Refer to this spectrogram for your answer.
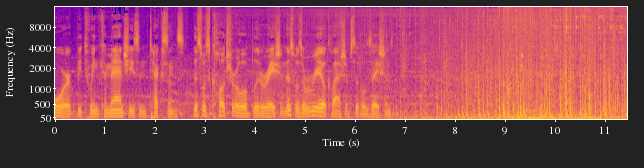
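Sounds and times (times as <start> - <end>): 
speech: 0.0 - 7.2
ridden horse galloping through tall prairie grass in Texas: 5.4 - 11.4.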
